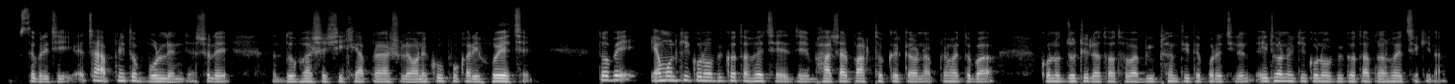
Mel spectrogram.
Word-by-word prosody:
বুঝতে 145 - -5
পেরেছি। 125 0 -2 0.2
আচ্ছা 190 - -1
আপনি 180 - -2
তো 175 - +4
বললেন, 135 -2 +4
যে 150 - -11
আসলে 140 -2 0 0.7
দোভাষী 135 0 +1
শিখে 145 +1 -4
আপনার 130 0 -1
আসলে 130 +1 -3
অনেক 125 -1 0
উপকার 140 -1 -3
ই - - -2
হয়েছে। 145 -1 +7 0.7
তবে 200 +1 +5 0.4
এমন 190 +2 +5
কি 200 - 0
কোনো 180 -1 +4
অভিজ্ঞতা 160 +1 0
হয়েছে 155 0 +2 0.2
যে 140 - -2 0.2
ভাষার 140 +1 +3
পার্থক্যের 140 0 0
কারণে 135 0 +1
আপনি - - -12
হয়তোবা 135 -1 0 0.6
কোনো 140 0 +2
জটিলতা 135 -2 0
অথবা 130 0 0
বিভ্রান্তিতে 135 +2 -3
পড়েছিলেন। 135 -1 -3 0.2
এই 150 - +4
ধরনের 155 -2 +3
কি 150 - -3
কোনো 145 0 +3
অভিজ্ঞতা 140 0 -3
আপনার 130 0 -2
হয়েছে 135 -1 -2
কিনা? 140 0 -9
140 Hz, 170 wpm, -23 LUFS, 135-150 Hz, 0.7 s, হয়েছে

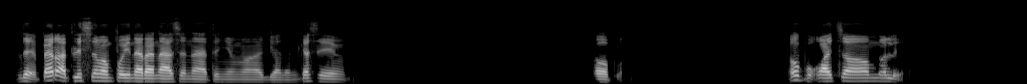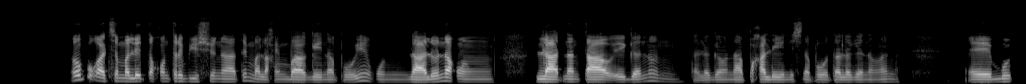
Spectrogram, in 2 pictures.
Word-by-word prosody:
Hindi, - - -1
pero - - +7
at - - +3
least 165 0 -2
naman 160 -2 +4
po, 155 -1 +2
yung 150 - -1
naranasan 140 -2 +5
natin 120 -1 -3
yung 115 - -14
mga 115 -1 -7 0.2
ganun, 110 +1 -15
kasi 135 -5 -5 2.5
Opo. 125 -2 -2 1.6
Opo, 205 0 -1
kahit 150 0 +5
sa 155 -1 +3
mali. 150 -2 -6 2.0
Opo, - - -2
kahit - - +3
sa - - -4
maliit 145 -1 0
na - - -4
contribution 140 -2 -7
natin, 130 +6 -5
malaking 120 -1 -6
bagay 115 -1 0
na 115 - -6
po 115 0 -9
yun 170 -2 -10
kung 115 -2 -16
lalo 115 +2 +5
na 160 +2 +3
kung 120 -2 -10 0.4
lahat 125 -1 +7
ng 125 -1 -2
tao, 115 -2 +6
eh, - - -4
ganun, 130 0 -7
talagang 105 +3 -10
napakalinis 115 +1 -5
na 115 - -8
po 115 -1 -8
talaga 115 0 -5
ng 110 0 -13
ano, 120 +1 -13 0.7
eh, 120 0 0
but 135 +2 -5
125 Hz, 140 wpm, -25 LUFS, 115-145 Hz, 2.5 s, pero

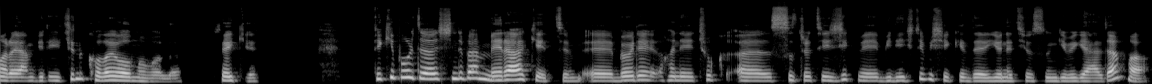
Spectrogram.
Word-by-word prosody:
arayan 170 -2 +2
biri 175 +1 -5
için 240 +10 -2
kolay 195 -4 +3
olmamalı. 145 -5 +1 0.4
Peki. 180 -4 -1 1.2
Peki 255 +5 0
burada 280 -6 +5
şimdi 265 +1 0
ben 285 -2 +3
merak 215 0 +5
ettim. 155 -1 -4
Eee, 165 -1 +1
böyle 195 0 +1
hani 185 -2 -2
çok, 215 +1 -8 0.2
ııı, 170 -1 0
stratejik 185 +3 -4
ve 170 -3 -3
bilinçli 170 +8 -4
bir 235 - -3
şekilde 170 -6 -5
yönetiyorsun 155 0 -2
gibi 155 0 -2
geldi 145 -1 +1
ama 320 +5 0
175 Hz, 135 wpm, -23 LUFS, 160-210 Hz, 1.2 s, burada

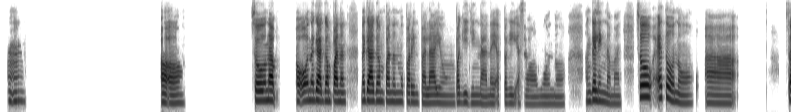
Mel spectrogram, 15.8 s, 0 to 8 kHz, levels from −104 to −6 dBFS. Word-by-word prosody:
Mm. 210 0 -8 2.7
Oo. 175 -1 +1 1.4
So, 220 0 +4
nap 225 -1 +7 0.4
oo, 205 0 +4
nagagampanan 215 -2 +4 0.3
nagagampanan 210 -2 +2
mo 200 -1 -10
pa 195 - -1
rin 185 -1 -8
pala 175 0 -2
yung 165 -1 -11
pagiging 175 -1 -7
nanay 160 0 -8
at - - -14
pagiging 165 0 -10
asawa 150 -1 -11
mo 155 0 -11
'no, 155 0 -13 0.4
ang 205 - -7
galing 215 -3 +2
naman. 160 -2 -10 0.3
So 300 0 +6
eto 275 -4 +2
'no, 170 -3 -7 0.2
ah, 165 -1 -3 1.0
sa - - +1
180 Hz, 100 wpm, -23 LUFS, 165-210 Hz, 2.7 s, nap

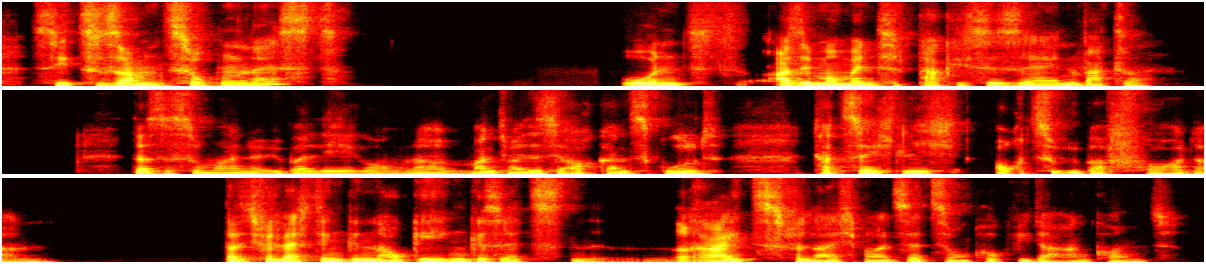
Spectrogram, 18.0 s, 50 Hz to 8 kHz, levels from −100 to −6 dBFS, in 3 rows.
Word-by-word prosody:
sie 115 -1 0
zusammenzucken 135 +7 +3
lässt. 165 +12 -2 1.4
Und 120 0 +3
also, 125 0 +7
im 125 - +7
Moment 125 -1 +4
packe 135 -2 -2
ich 120 - -7
sie 125 - +1
sehr 115 0 0
in 115 -2 0
Watte. 95 -6 -4 0.9
Das 110 -2 0
ist 95 - -8
so 100 - -5
meine 100 0 -5
Überlegung, 90 -1 -5
ne? 125 +3 -5
Manchmal 125 +1 -2
ist 125 -1 0
es - - -8
ja 125 - -4
auch 125 0 -5
ganz 125 0 -4
gut, 145 0 0 0.4
tatsächlich 120 -1 0
auch - - -4
zu - - -5
überfordern, 100 -7 -7 0.8
dass 110 -3 +3
ich - - -3
vielleicht 115 -2 +4
den 110 -3 +3
genau 115 0 +2
gegengesetzten 115 -3 -2
Reiz 110 +4 +3
vielleicht 105 -2 -3
mal 105 0 -4
setze 110 -1 -4
und 105 - -6
gucke, 115 -2 -10
wie 105 - -3
der 105 -1 -7
ankommt. 105 +4 -11
115 Hz, 150 wpm, -25 LUFS, 105-125 Hz, 1.4 s, also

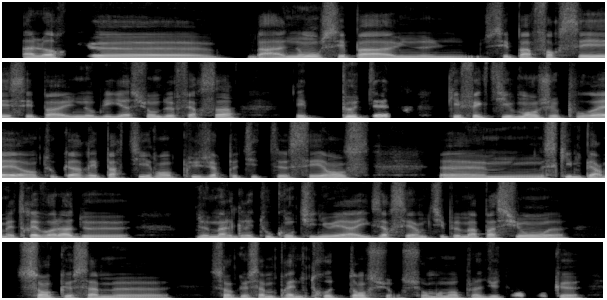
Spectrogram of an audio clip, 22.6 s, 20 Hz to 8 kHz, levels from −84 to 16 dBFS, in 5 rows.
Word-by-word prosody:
Alors 105 +1 +3 0.2
que, 95 -3 +3 0.2
bah, 90 0 0
non, 130 +10 +5
c'est 120 -5 -1
pas 95 -3 +4
une 100 0 -1
une 90 -2 -4
c'est - - -6
pas - - +1
forcé, 135 +4 +1
c'est - - -5
pas 100 -2 0
une 100 +2 0
obligation 100 +3 -1
de 100 -2 -1
faire 85 - -5
ça 145 +3 +2 0.4
et 100 - 0 0.2
peut-être, 130 -3 +4 0.4
qu'effectivement, 120 0 +1
je 115 -7 -2
pourrais, 110 +5 +4
en 95 -1 +2
tout 90 +1 -10
cas, 120 +5 +1
répartir 110 +4 -2
en 100 -2 +1
plusieurs 110 +4 -3
petites 100 -1 -6
séances, 105 +9 -1 0.5
hem, 90 -2 -1
ce 85 - -7
qui 105 - +1
me 95 - +1
permettrait, 90 +6 +2
voilà 115 +4 +5
de 85 -3 -2 0.5
de 105 - +1
malgré 105 0 +1
tout, 130 +7 -3
continuer 105 -3 +1
à 90 -1 +3
exercer 95 +3 -1
un 95 - +1
petit 95 +3 -7
peu 100 - -2
ma 95 -2 +2
passion, 125 +7 +1
heu, 85 -1 -3 0.4
sans 110 -2 +3
que 100 - -1
ça 95 +1 0
me 80 -4 -2 0.3
sans 100 - -1
que 100 +2 -2
ça 95 +1 0
me 95 - 0
prenne 95 +1 +1
trop 95 +3 -1
de - - -17
temps 110 +3 +3
sur 100 - -9
sur 85 - -7
mon 90 +1 0
emploi 90 +1 -1
du 105 +3 -3
temps. 160 +10 -4
Donc, - - -13
heu, 85 -2 -1
100 Hz, 185 wpm, -24 LUFS, 90-110 Hz, 0.5 s, non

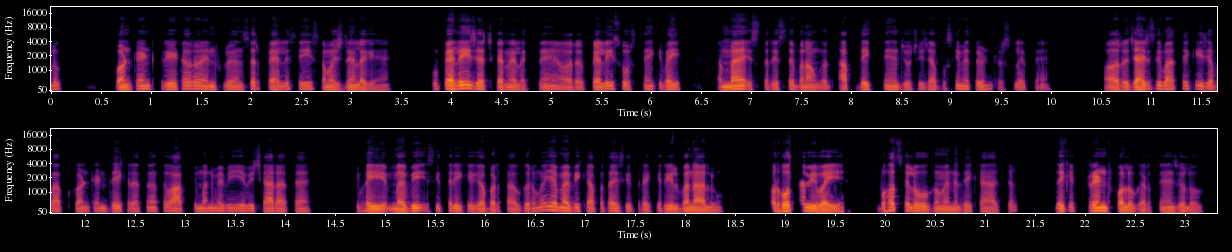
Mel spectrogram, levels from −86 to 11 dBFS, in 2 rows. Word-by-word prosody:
लोग 135 - -4 0.6
content 130 +5 +2
creator 125 +4 0
और 140 - +2
influencer 120 +3 -2
पहले 120 +2 -1
से 130 +1 -8
ही 135 0 -1
समझने 110 -4 -2
लगे 95 -1 -1
हैं। 100 +1 -13 0.4
वो 125 - -8
पहले 130 +3 +9
ही 155 - +8
जज 130 -3 +1
करने 110 -2 +1
लगते 105 +1 -8
हैं, 125 +2 -3
और 110 -1 -3
पहले 115 +2 +3
ही 140 - 0
सोचते 130 -1 -7
हैं 130 - -4
कि, 125 - -10
"भई 120 0 +1 0.4
अ, - - -7
मैं 130 +5 +8
इस 120 0 -8
तरह 120 -2 -5
से 125 - -5
बनाऊँगा।" 115 +1 -3 0.2
आप - - -4
देखते 100 +5 -2
हैं 125 0 0
जो 115 -2 -7
चीज़ 120 +3 -8
आप 115 0 -4
उसी 120 +4 -8
में 130 -1 -1
तो 110 - -4
इंटरेस्ट 100 - -9
लेते - - -10
हैं। - - -14 0.6
और 105 0 +1
ज़ाहिर-सी 130 +7 +4
बात 130 +1 0
है 145 - -3
कि 140 -2 -3
जब 120 0 -1
आप 120 - -3
कंटेंट 120 +3 -5
देख 120 -1 -2
रहे 110 -1 -6
थे 135 - -8
न - - -3
तो 135 - -5
आपके 115 +2 -1
मन 125 0 -1
में 125 -1 -2
भी 130 0 -4
ये 125 - -1
विचार 120 -1 -2
आता 115 0 -4
है - - -7 0.5
कि - - -10
भई, 115 -1 +5
मैं 110 -2 +3
भी 125 +2 +5
इसी 125 - -9
तरीके 115 0 -2
का 115 - +1
बर्ताव 105 0 -4
करूँगा, 120 +9 -3
या 165 -2 +4
मैं 135 -2 +4
भी 140 - 0
क्या 130 -2 -2
पता 120 +1 -4
इसी 115 +1 -3
तरह 105 -1 -7
की 115 +3 -10
रील 115 +1 +1
बना 100 -2 +3
लूँ। 95 -1 -3 0.5
और 120 - +2
होता 135 +4 +6
भी 120 - +9
वही 95 -2 +6
है, 95 - -5 0.4
बहुत 160 +1 +2
से 150 - +1
लोगों 115 -4 +3
को 110 - -4
मैंने 105 -1 -1
देखा 100 +1 -7
है - - -3
आजकल। 135 - -9 0.4
देखिए 130 +4 +2
ट्रेंड 135 0 +7
फॉलो 100 -2 +3
करते 95 0 -7
हैं 100 0 0
जो 95 0 -3
लोग, 95 +1 -7
120 Hz, 270 wpm, -25 LUFS, 110-130 Hz, 0.6 s, पहले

